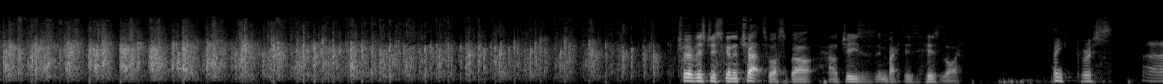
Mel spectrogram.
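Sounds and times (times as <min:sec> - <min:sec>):
audience applause: 0:00.0 - 0:07.0
speech: 0:06.8 - 0:09.7, 0:10.5 - 0:11.6.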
